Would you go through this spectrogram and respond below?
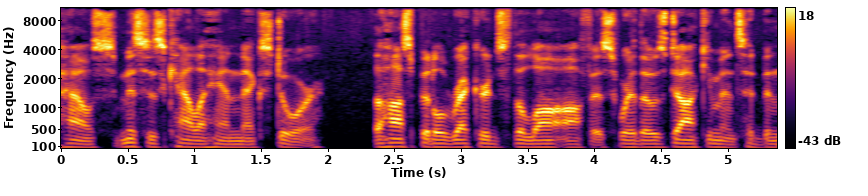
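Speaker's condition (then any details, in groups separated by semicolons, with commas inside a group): No condition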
